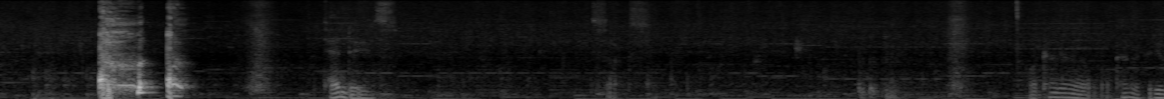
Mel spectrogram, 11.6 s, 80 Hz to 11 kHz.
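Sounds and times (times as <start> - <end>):
person coughing: 1.0 - 2.0
speech: 3.4 - 4.0.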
